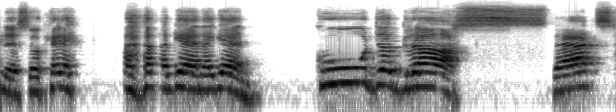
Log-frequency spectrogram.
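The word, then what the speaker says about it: coup de grâce: this okay again again cuda grass that's how you say it it's a french term so the p is silent you don't pronounce it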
